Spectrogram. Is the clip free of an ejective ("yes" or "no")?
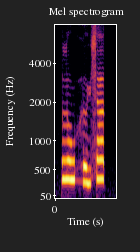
yes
